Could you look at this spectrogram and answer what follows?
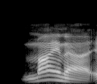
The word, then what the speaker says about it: Mina: Mina is a correct way to pronounce it in my part of the country.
